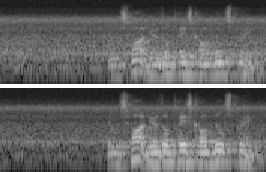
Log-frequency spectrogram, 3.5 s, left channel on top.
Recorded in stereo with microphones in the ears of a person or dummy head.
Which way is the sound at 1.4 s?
45° right (ahead or behind).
